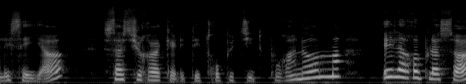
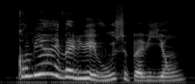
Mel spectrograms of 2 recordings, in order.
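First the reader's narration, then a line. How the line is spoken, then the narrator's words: Curt and dry. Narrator (French): lui dit-il d'un ton brusque et sec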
